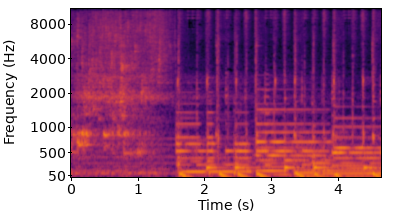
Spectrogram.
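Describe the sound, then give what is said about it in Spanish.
Water runs from a leaking faucet whose rubber washer has come loose. A steady hiss of flow lasts about a second and a half before a louder, tonal, rhythmic passage cuts in. “¿cuándo vas a arreglar el grifo? Ya lo arreglé. Pero se le volvió a salir la goma.”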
